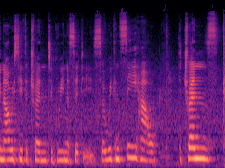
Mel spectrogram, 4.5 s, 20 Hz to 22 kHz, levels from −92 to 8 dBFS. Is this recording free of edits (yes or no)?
yes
